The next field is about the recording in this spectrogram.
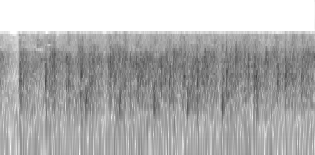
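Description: A crowd applauds steadily, many hands clapping in a dense, continuous patter at a loud, even level from start to finish.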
